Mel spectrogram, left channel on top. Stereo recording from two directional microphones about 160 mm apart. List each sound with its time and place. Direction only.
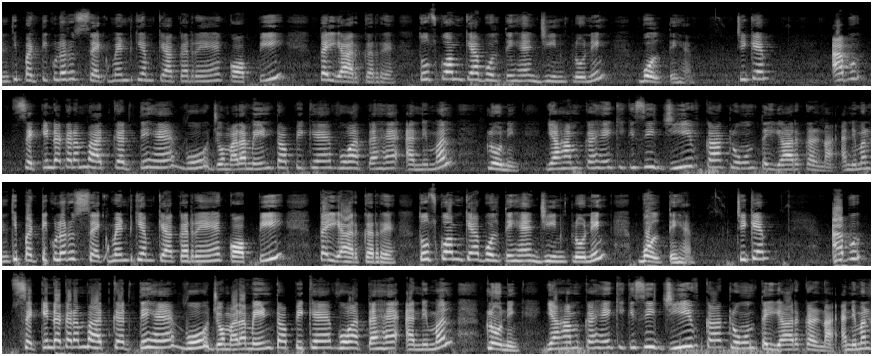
0.1 s a woman's voice: 55° right (ahead or behind)
8.3 s a woman's voice: 60° right (ahead or behind)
